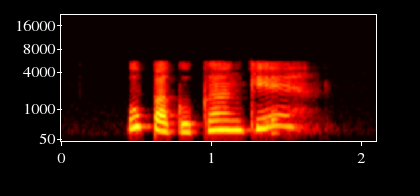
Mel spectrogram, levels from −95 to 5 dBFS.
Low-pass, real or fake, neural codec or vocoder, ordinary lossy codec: 5.4 kHz; real; none; AAC, 24 kbps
